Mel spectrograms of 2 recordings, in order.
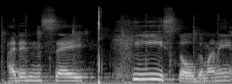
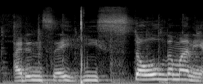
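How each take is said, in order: First: The stress falls on the word he. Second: The stress falls on the word stole. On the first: Someone else took the money. "I said another guy stole the money" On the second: The money was taken another way, not stolen. "I said he just borrowed it"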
